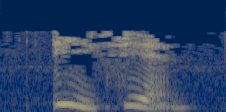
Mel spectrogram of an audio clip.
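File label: "意见", Mandarin Chinese; chinese flashcards; hsk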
